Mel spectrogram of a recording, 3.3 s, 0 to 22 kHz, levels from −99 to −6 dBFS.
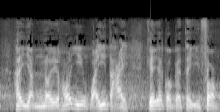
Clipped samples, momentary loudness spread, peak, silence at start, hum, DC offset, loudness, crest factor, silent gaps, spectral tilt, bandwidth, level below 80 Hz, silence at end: under 0.1%; 4 LU; 0 dBFS; 0 s; none; under 0.1%; -17 LUFS; 16 dB; none; -6.5 dB/octave; 11 kHz; -56 dBFS; 0 s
